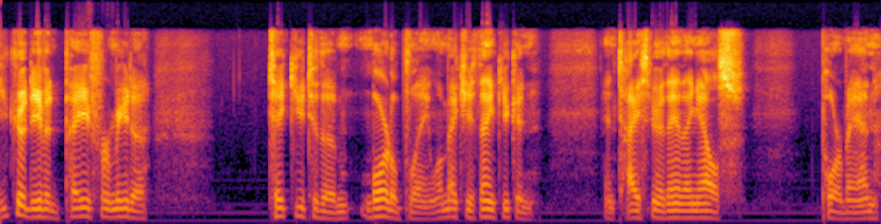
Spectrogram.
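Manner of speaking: amused, chuckling, scornful, mocking dragon voice. Voicing a dragon who chuckles at a rider's offer: chuckling dragon taunting. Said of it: "turns back toward you a little bit and kinda chuckles".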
